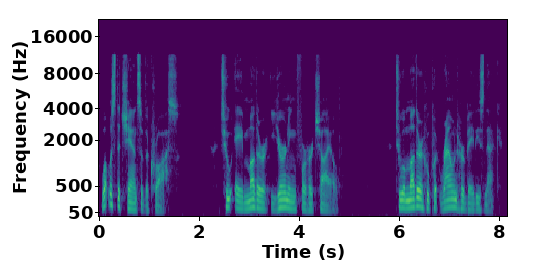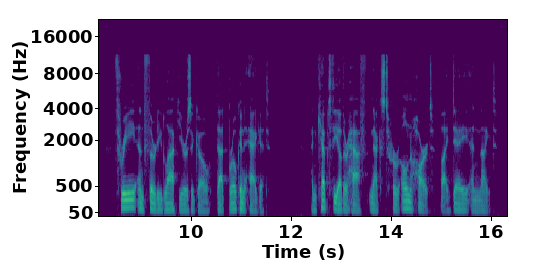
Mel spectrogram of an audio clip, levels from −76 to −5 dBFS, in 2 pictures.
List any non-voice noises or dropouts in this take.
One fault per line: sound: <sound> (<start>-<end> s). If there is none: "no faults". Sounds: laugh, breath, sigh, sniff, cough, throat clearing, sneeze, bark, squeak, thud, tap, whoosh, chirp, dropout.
no faults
